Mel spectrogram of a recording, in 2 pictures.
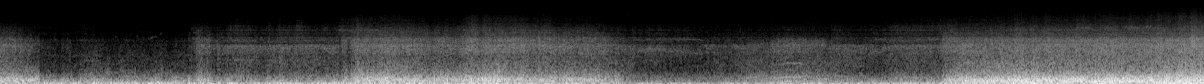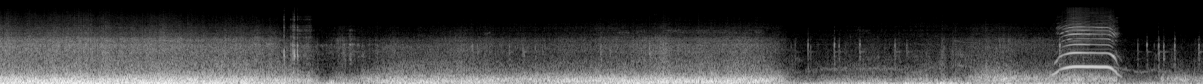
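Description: Wind buffeting the microphone of a camera on a tandem paraglider in flight. It is a loud, deep rush that swells and fades in gusts, strongest in the second half, with a brief dip about two thirds of the way through.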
